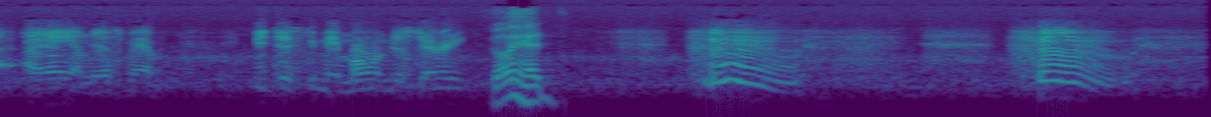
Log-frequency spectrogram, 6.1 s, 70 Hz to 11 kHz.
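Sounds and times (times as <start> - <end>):
speech: 0.6 - 4.1
deliberate heavy breathing with a wheezy sighing tone: 3.0 - 6.0.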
